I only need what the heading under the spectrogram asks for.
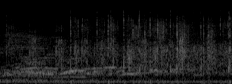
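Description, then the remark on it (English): Scattered applause from about half of an audience, a loose patter of hand claps with no clear rhythm, fairly light and lasting a couple of seconds. “Only half of you clapping?”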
